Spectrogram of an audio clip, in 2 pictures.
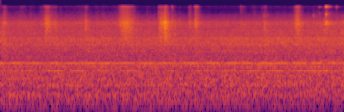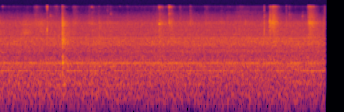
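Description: Ride noise heard from inside a moving passenger train: a steady rumble of wheels on rails, with a steady two-note whine and faint clicks. There is one sharper knock about six seconds in, and the sound cuts off suddenly near the end.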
